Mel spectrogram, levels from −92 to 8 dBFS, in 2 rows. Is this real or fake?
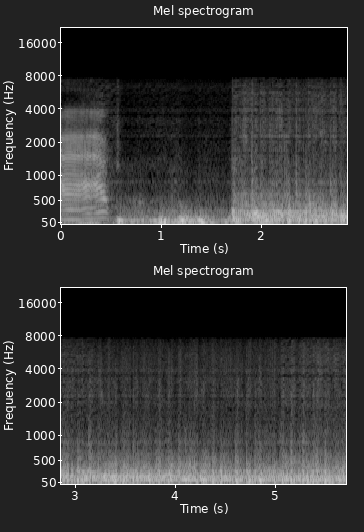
fake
